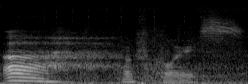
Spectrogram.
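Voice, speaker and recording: A woman's voice: extremely low pitch, expressive, very slow. A young woman giving casual gameplay commentary in short, laid-back murmured reactions. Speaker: gaming video host. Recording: clear background noise, game audio.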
